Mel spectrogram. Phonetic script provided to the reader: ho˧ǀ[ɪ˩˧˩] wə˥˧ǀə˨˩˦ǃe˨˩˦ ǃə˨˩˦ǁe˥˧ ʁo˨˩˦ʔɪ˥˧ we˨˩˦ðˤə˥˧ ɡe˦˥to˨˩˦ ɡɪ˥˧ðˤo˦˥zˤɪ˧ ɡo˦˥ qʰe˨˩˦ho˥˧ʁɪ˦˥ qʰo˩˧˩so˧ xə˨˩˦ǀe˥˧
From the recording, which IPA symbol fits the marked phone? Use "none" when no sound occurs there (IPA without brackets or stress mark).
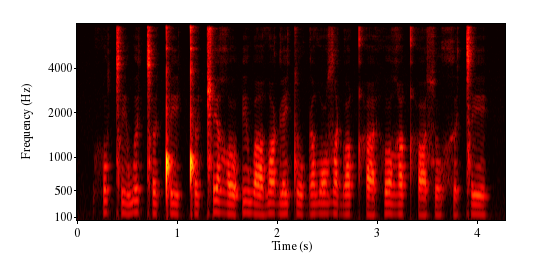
ɪ˨˩˦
